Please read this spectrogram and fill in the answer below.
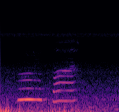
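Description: A toddler singing two held notes of a Vietnamese children's song, the second a little lower and bending up at its end, with a low rumble underneath.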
